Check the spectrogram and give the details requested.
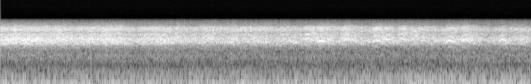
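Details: Massed crows gathered at Davis, countless caws merging into one continuous raucous chorus that holds steady throughout, over a deep background rumble.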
